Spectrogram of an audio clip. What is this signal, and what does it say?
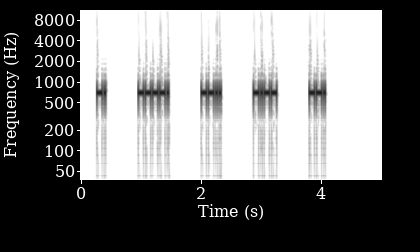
Morse code, heard as a keyed tone, about 39 wpm, spaced as for 14 wpm, 700 Hz. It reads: N9ZYG
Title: USA Call Signs - 5 Characters - 6x Character Spacing - 40wpm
